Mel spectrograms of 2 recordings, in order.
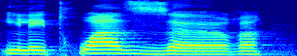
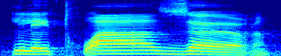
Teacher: The S becomes a Z sound. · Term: liaison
